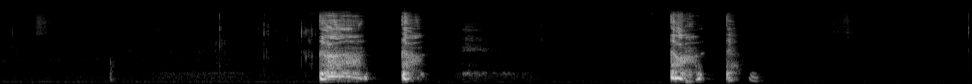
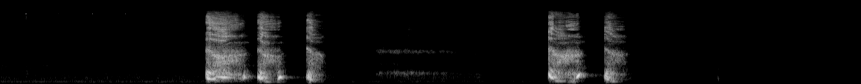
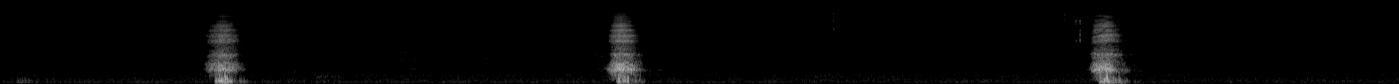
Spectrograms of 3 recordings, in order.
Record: {"three_cough_length": "9.7 s", "three_cough_amplitude": 30399, "three_cough_signal_mean_std_ratio": 0.23, "cough_length": "8.6 s", "cough_amplitude": 28783, "cough_signal_mean_std_ratio": 0.28, "exhalation_length": "14.0 s", "exhalation_amplitude": 12531, "exhalation_signal_mean_std_ratio": 0.21, "survey_phase": "alpha (2021-03-01 to 2021-08-12)", "age": "18-44", "gender": "Female", "wearing_mask": "No", "symptom_cough_any": true, "symptom_fatigue": true, "symptom_fever_high_temperature": true, "symptom_headache": true, "symptom_onset": "11 days", "smoker_status": "Never smoked", "respiratory_condition_asthma": false, "respiratory_condition_other": false, "recruitment_source": "Test and Trace", "submission_delay": "1 day", "covid_test_result": "Positive", "covid_test_method": "RT-qPCR"}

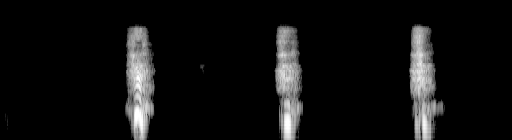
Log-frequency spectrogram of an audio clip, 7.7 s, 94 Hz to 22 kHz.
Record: {"exhalation_length": "7.7 s", "exhalation_amplitude": 28154, "exhalation_signal_mean_std_ratio": 0.23, "survey_phase": "alpha (2021-03-01 to 2021-08-12)", "age": "18-44", "gender": "Female", "wearing_mask": "No", "symptom_cough_any": true, "symptom_shortness_of_breath": true, "symptom_fatigue": true, "symptom_change_to_sense_of_smell_or_taste": true, "symptom_loss_of_taste": true, "symptom_onset": "7 days", "smoker_status": "Ex-smoker", "respiratory_condition_asthma": false, "respiratory_condition_other": false, "recruitment_source": "Test and Trace", "submission_delay": "2 days", "covid_test_result": "Positive", "covid_test_method": "RT-qPCR", "covid_ct_value": 18.9, "covid_ct_gene": "ORF1ab gene", "covid_ct_mean": 19.3, "covid_viral_load": "470000 copies/ml", "covid_viral_load_category": "Low viral load (10K-1M copies/ml)"}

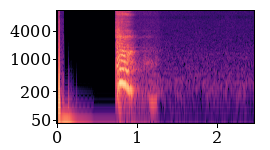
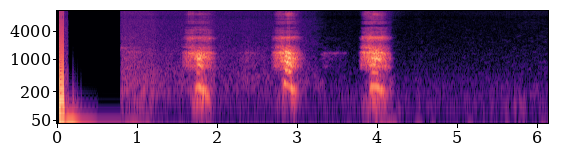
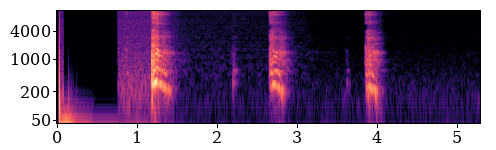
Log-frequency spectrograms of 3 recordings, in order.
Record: {"cough_length": "2.5 s", "cough_amplitude": 32766, "cough_signal_mean_std_ratio": 0.32, "exhalation_length": "6.1 s", "exhalation_amplitude": 32768, "exhalation_signal_mean_std_ratio": 0.31, "three_cough_length": "5.3 s", "three_cough_amplitude": 32768, "three_cough_signal_mean_std_ratio": 0.24, "survey_phase": "beta (2021-08-13 to 2022-03-07)", "age": "65+", "gender": "Female", "wearing_mask": "No", "symptom_cough_any": true, "symptom_runny_or_blocked_nose": true, "symptom_sore_throat": true, "symptom_fatigue": true, "smoker_status": "Ex-smoker", "respiratory_condition_asthma": false, "respiratory_condition_other": false, "recruitment_source": "Test and Trace", "submission_delay": "1 day", "covid_test_result": "Positive", "covid_test_method": "RT-qPCR", "covid_ct_value": 23.4, "covid_ct_gene": "ORF1ab gene"}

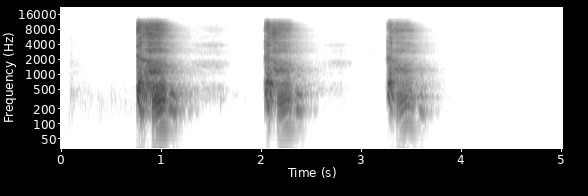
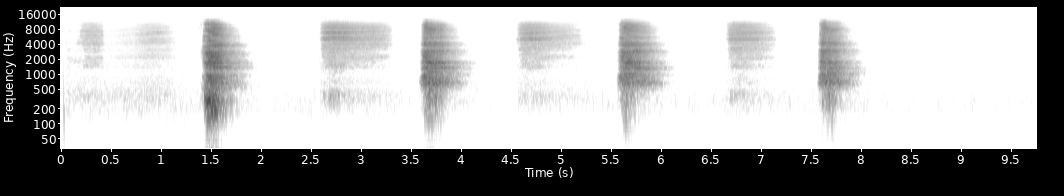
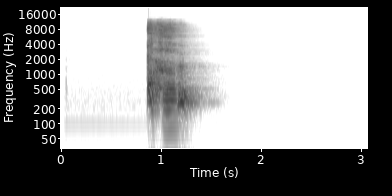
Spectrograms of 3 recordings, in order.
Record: {"three_cough_length": "5.0 s", "three_cough_amplitude": 26832, "three_cough_signal_mean_std_ratio": 0.32, "exhalation_length": "9.8 s", "exhalation_amplitude": 13040, "exhalation_signal_mean_std_ratio": 0.29, "cough_length": "3.1 s", "cough_amplitude": 29821, "cough_signal_mean_std_ratio": 0.29, "survey_phase": "beta (2021-08-13 to 2022-03-07)", "age": "45-64", "gender": "Female", "wearing_mask": "No", "symptom_none": true, "smoker_status": "Ex-smoker", "respiratory_condition_asthma": false, "respiratory_condition_other": true, "recruitment_source": "REACT", "submission_delay": "2 days", "covid_test_result": "Negative", "covid_test_method": "RT-qPCR", "influenza_a_test_result": "Negative", "influenza_b_test_result": "Negative"}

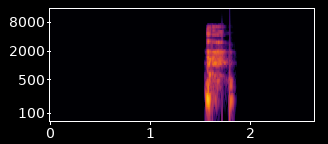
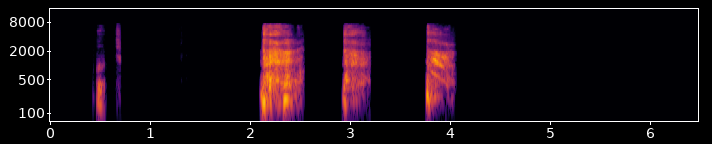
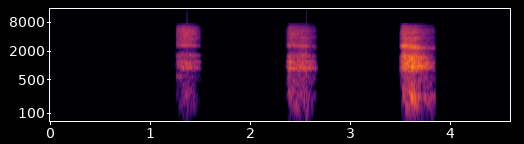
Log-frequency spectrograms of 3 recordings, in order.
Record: {"cough_length": "2.6 s", "cough_amplitude": 16463, "cough_signal_mean_std_ratio": 0.2, "three_cough_length": "6.5 s", "three_cough_amplitude": 25166, "three_cough_signal_mean_std_ratio": 0.25, "exhalation_length": "4.6 s", "exhalation_amplitude": 10730, "exhalation_signal_mean_std_ratio": 0.26, "survey_phase": "beta (2021-08-13 to 2022-03-07)", "age": "65+", "gender": "Male", "wearing_mask": "No", "symptom_none": true, "smoker_status": "Ex-smoker", "respiratory_condition_asthma": false, "respiratory_condition_other": false, "recruitment_source": "REACT", "submission_delay": "7 days", "covid_test_result": "Negative", "covid_test_method": "RT-qPCR", "influenza_a_test_result": "Negative", "influenza_b_test_result": "Negative"}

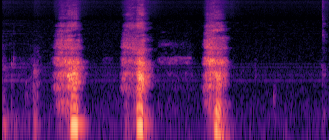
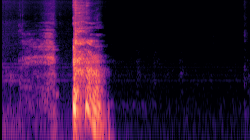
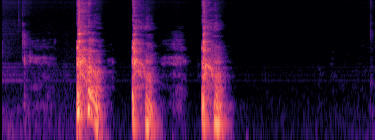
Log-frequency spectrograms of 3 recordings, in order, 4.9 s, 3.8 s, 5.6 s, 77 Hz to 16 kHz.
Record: {"exhalation_length": "4.9 s", "exhalation_amplitude": 31398, "exhalation_signal_mean_std_ratio": 0.31, "cough_length": "3.8 s", "cough_amplitude": 32768, "cough_signal_mean_std_ratio": 0.25, "three_cough_length": "5.6 s", "three_cough_amplitude": 32768, "three_cough_signal_mean_std_ratio": 0.3, "survey_phase": "beta (2021-08-13 to 2022-03-07)", "age": "45-64", "gender": "Male", "wearing_mask": "No", "symptom_none": true, "smoker_status": "Never smoked", "respiratory_condition_asthma": false, "respiratory_condition_other": false, "recruitment_source": "REACT", "submission_delay": "5 days", "covid_test_result": "Negative", "covid_test_method": "RT-qPCR", "influenza_a_test_result": "Negative", "influenza_b_test_result": "Negative"}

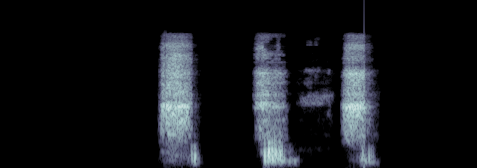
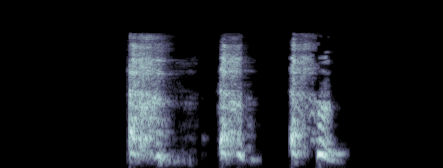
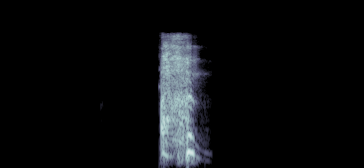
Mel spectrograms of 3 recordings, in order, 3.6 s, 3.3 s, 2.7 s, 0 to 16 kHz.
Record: {"exhalation_length": "3.6 s", "exhalation_amplitude": 28617, "exhalation_signal_mean_std_ratio": 0.34, "three_cough_length": "3.3 s", "three_cough_amplitude": 30033, "three_cough_signal_mean_std_ratio": 0.38, "cough_length": "2.7 s", "cough_amplitude": 29620, "cough_signal_mean_std_ratio": 0.24, "survey_phase": "beta (2021-08-13 to 2022-03-07)", "age": "18-44", "gender": "Female", "wearing_mask": "No", "symptom_runny_or_blocked_nose": true, "symptom_other": true, "symptom_onset": "4 days", "smoker_status": "Ex-smoker", "respiratory_condition_asthma": false, "respiratory_condition_other": false, "recruitment_source": "Test and Trace", "submission_delay": "1 day", "covid_test_result": "Positive", "covid_test_method": "RT-qPCR"}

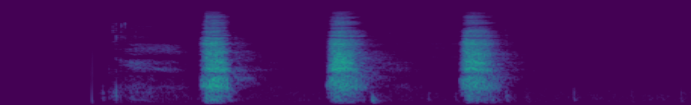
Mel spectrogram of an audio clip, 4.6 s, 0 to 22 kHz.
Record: {"exhalation_length": "4.6 s", "exhalation_amplitude": 6991, "exhalation_signal_mean_std_ratio": 0.29, "survey_phase": "alpha (2021-03-01 to 2021-08-12)", "age": "65+", "gender": "Female", "wearing_mask": "No", "symptom_none": true, "smoker_status": "Ex-smoker", "respiratory_condition_asthma": false, "respiratory_condition_other": false, "recruitment_source": "REACT", "submission_delay": "2 days", "covid_test_result": "Negative", "covid_test_method": "RT-qPCR"}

